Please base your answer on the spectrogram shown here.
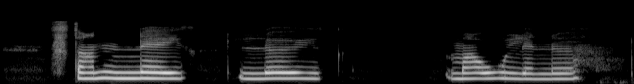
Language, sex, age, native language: Icelandic, female, 8, Icelandic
